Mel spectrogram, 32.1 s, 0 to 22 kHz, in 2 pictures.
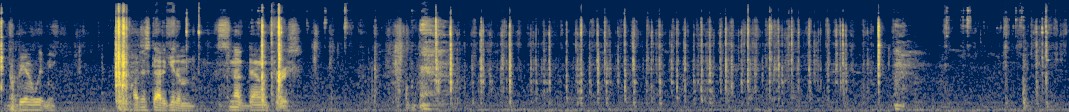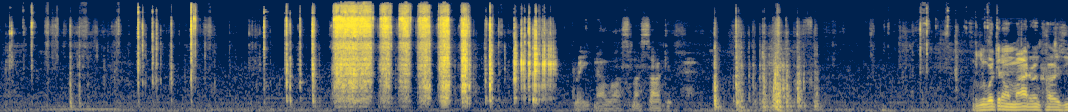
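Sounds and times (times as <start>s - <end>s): socket ratchet clicking: 20.3s - 23.4s.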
